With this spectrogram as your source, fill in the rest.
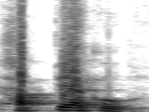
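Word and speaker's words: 八百: ঠিক আছে, এর জন্য হাপ্পিয়াকু হবে, হাপ্পিয়াকু। হাঁচি হিয়াকু না বলে হাপ্পিয়াকু, এটা ব্যতিক্রম হয়েছে।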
